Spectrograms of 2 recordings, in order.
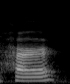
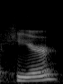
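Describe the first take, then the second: First: "her" for here, vowel swallowed into the r; "her", rhyming with fur, meaning here; Kentucky "her". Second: Said in the usual way. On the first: Shown as a demonstration. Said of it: "in Kentucky, they say, like". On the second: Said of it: "instead of here".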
